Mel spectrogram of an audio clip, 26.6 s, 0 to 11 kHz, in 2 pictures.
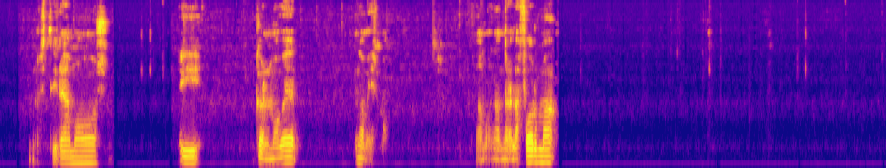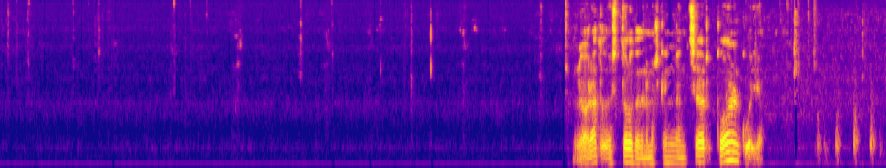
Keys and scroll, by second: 1.2-3.6 typing, 9.6 2, 10.1 2, 11.9-16.5 typing, 18.1 2, 18.7 2, 19.0 2, 21.1-22.2 typing, 26.1 s.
